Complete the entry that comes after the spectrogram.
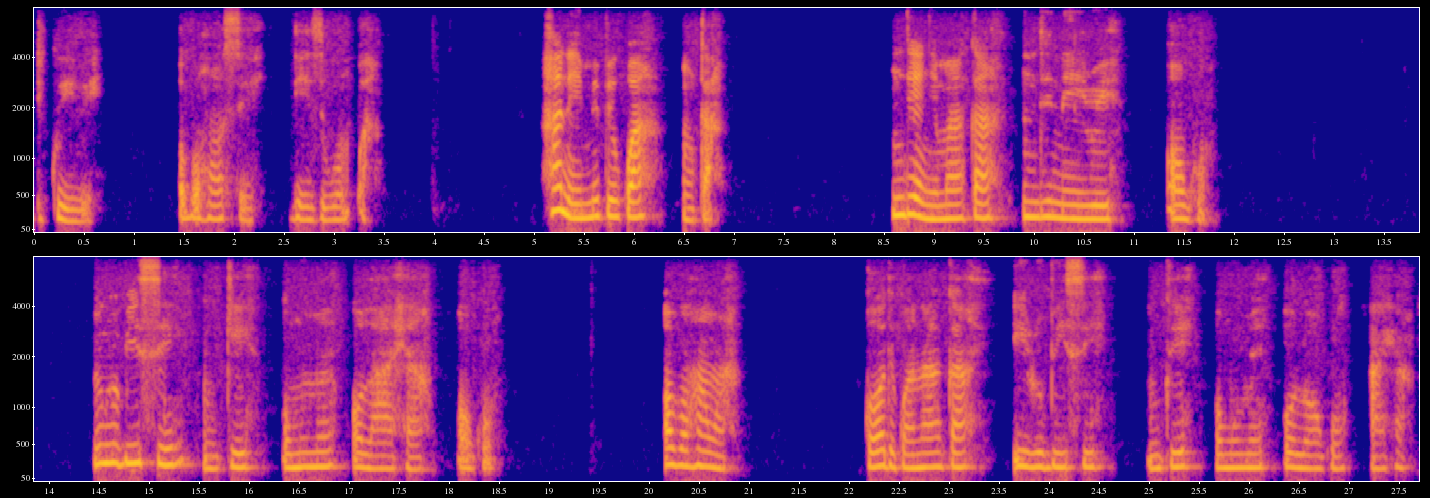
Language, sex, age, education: Igbo, female, 15-29, tertiary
